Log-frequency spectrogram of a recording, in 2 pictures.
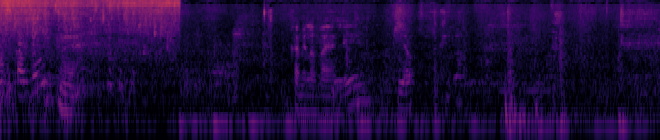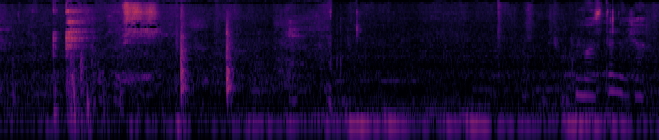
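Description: Women talk quietly nearby.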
